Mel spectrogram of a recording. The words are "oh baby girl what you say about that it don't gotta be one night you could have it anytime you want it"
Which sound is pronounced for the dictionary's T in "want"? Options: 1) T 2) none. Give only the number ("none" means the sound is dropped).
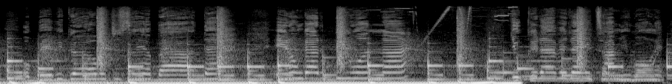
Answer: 2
